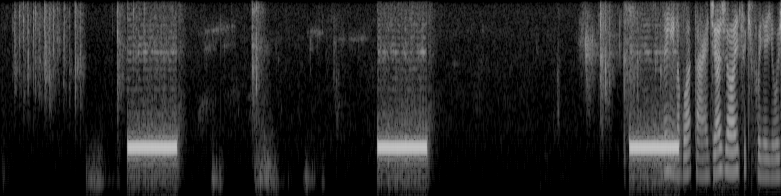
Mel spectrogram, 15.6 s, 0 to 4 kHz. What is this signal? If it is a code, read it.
Ringback tone (Europe, 425 Hz), with speech.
